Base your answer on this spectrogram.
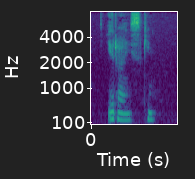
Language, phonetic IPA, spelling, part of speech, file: Polish, [iˈrãj̃sʲci], irański, adjective, LL-Q809 (pol)-irański.wav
